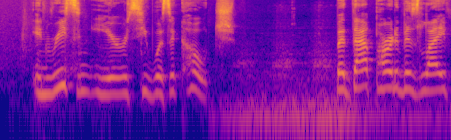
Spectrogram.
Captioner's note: speaking alternate language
